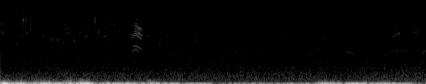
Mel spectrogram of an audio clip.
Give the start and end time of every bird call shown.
[0.43, 1.13] Eurasian Skylark (Alauda arvensis)
[1.33, 1.43] Hawaii Amakihi (Chlorodrepanis virens)

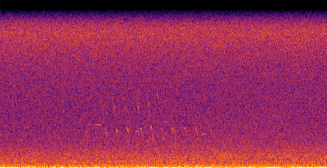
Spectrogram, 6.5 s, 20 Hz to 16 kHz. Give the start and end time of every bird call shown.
[1.74, 2.14] White-crowned Sparrow (Zonotrichia leucophrys)
[2.14, 4.14] American Pipit (Anthus rubescens)

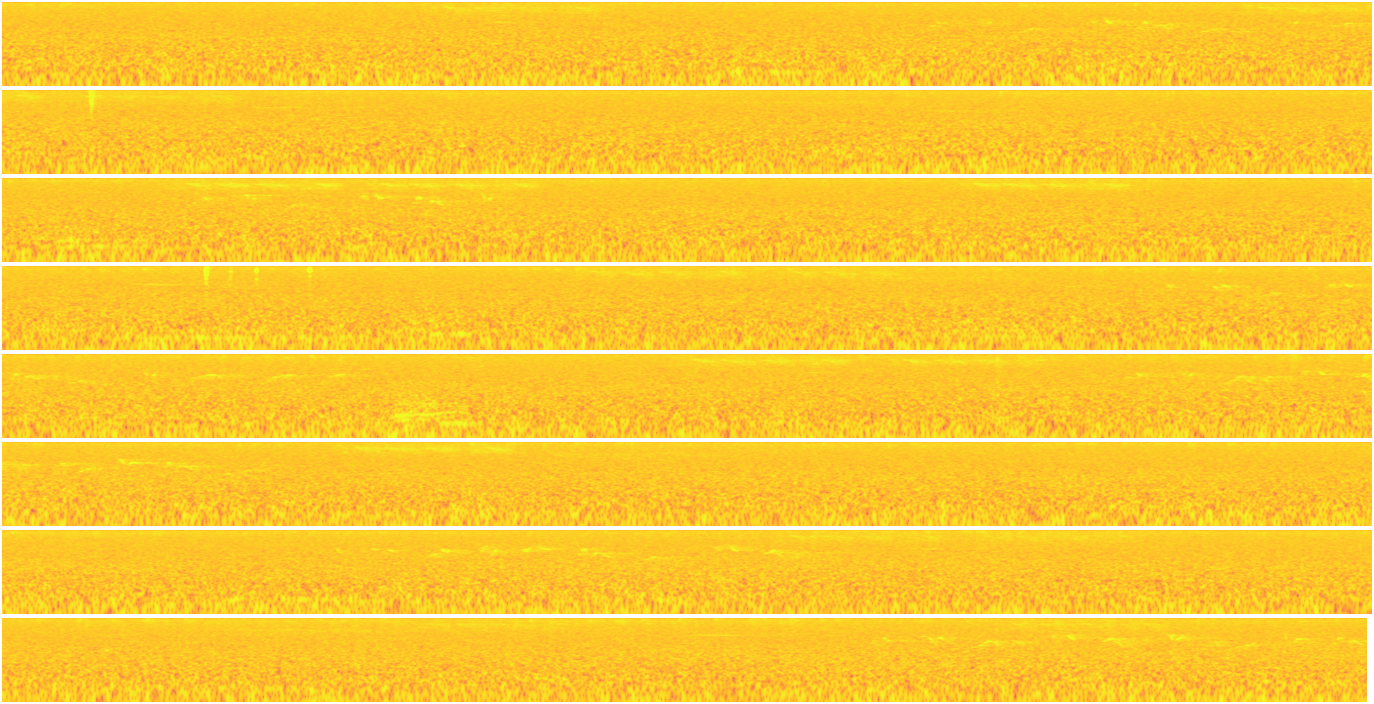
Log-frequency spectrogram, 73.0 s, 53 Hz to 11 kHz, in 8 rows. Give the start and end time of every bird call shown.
[2.00, 4.60] Anna's Hummingbird (Calypte anna)
[5.40, 10.60] Black-headed Grosbeak (Pheucticus melanocephalus)
[8.10, 10.90] Anna's Hummingbird (Calypte anna)
[18.40, 23.50] Black-headed Grosbeak (Pheucticus melanocephalus)
[19.00, 22.50] Anna's Hummingbird (Calypte anna)
[24.00, 26.50] Anna's Hummingbird (Calypte anna)
[30.00, 33.90] Anna's Hummingbird (Calypte anna)
[34.30, 39.40] Black-headed Grosbeak (Pheucticus melanocephalus)
[40.50, 44.00] Anna's Hummingbird (Calypte anna)
[43.20, 48.00] Black-headed Grosbeak (Pheucticus melanocephalus)
[47.20, 50.00] Anna's Hummingbird (Calypte anna)
[55.40, 60.60] Black-headed Grosbeak (Pheucticus melanocephalus)
[59.20, 62.70] Anna's Hummingbird (Calypte anna)
[68.80, 73.00] Black-headed Grosbeak (Pheucticus melanocephalus)

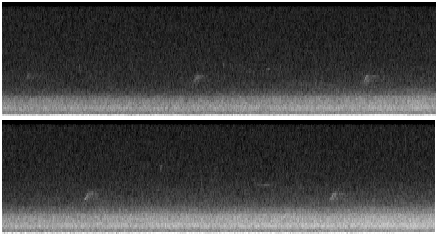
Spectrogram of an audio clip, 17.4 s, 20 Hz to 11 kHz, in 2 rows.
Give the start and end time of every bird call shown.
[3.80, 4.10] Eastern Towhee (Pipilo erythrophthalmus)
[7.10, 7.40] Eastern Towhee (Pipilo erythrophthalmus)
[10.20, 10.60] Eastern Towhee (Pipilo erythrophthalmus)
[15.00, 15.60] Eastern Towhee (Pipilo erythrophthalmus)

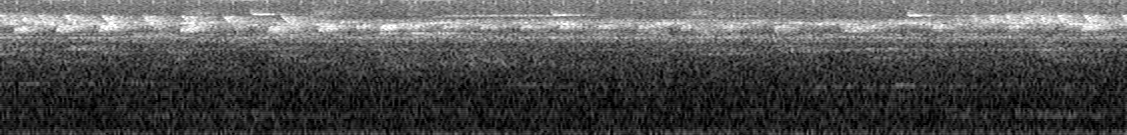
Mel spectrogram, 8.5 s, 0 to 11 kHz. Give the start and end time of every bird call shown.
[0.00, 8.46] Undulated Tinamou (Crypturellus undulatus)
[0.00, 8.46] unidentified bird

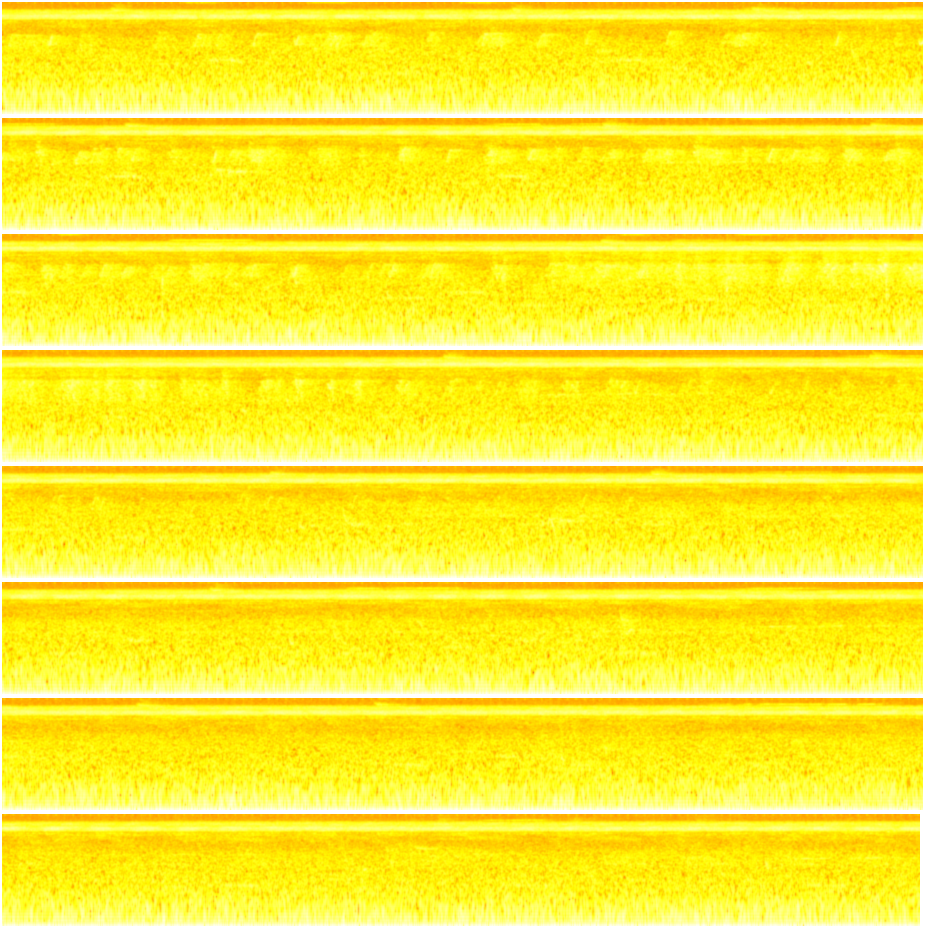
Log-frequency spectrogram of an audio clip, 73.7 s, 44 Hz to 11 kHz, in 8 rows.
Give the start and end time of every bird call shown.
[0.00, 45.40] Russet-backed Oropendola (Psarocolius angustifrons)
[15.70, 17.50] Undulated Tinamou (Crypturellus undulatus)
[32.80, 34.80] Undulated Tinamou (Crypturellus undulatus)
[51.80, 52.50] Russet-backed Oropendola (Psarocolius angustifrons)
[53.40, 55.60] Undulated Tinamou (Crypturellus undulatus)
[68.40, 69.00] unidentified bird
[70.20, 72.00] unidentified bird
[72.40, 73.50] Undulated Tinamou (Crypturellus undulatus)

